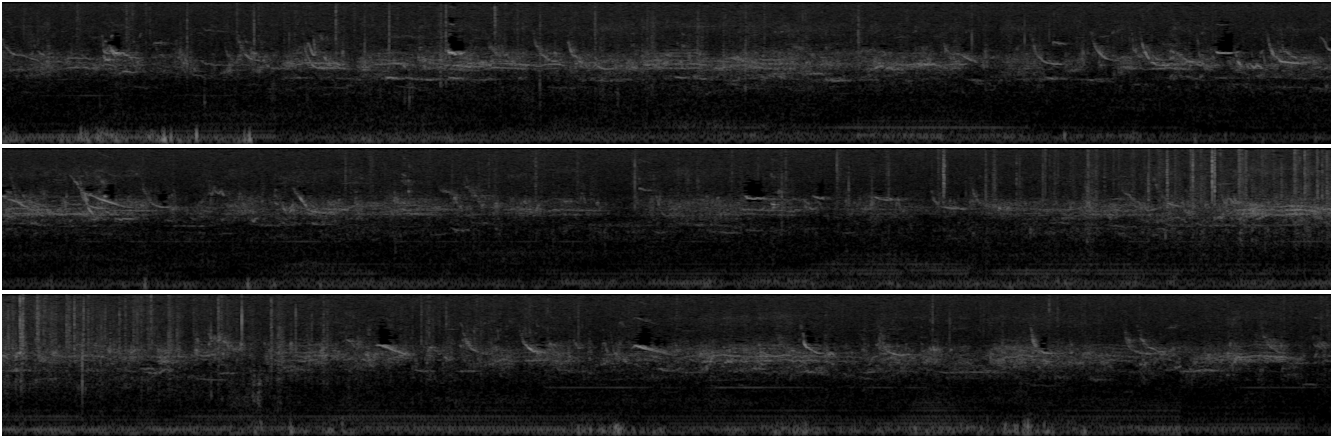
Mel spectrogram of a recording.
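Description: Many small birds chirping continuously in a busy, overlapping chorus of short calls.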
